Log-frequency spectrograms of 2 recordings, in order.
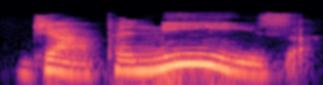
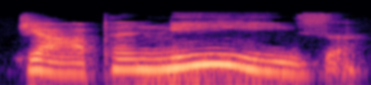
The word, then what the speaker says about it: Japanese: How many syllables are there? Ja, pa, nis. All right, 3 syllables. And what about the stress mark? Where do I put it? I guess most of you are right. on the third syllable, which is Japanese.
